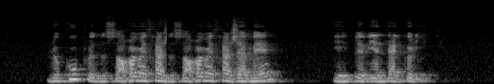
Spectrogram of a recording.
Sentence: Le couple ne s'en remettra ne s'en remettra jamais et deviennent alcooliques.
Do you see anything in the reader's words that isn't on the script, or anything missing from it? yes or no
no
